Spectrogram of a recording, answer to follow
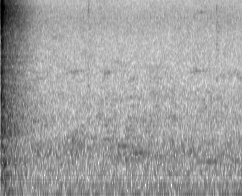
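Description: A single sharp knock of a hard object right at the start, dying away in a short ringing tail in the reverberant church, then only faint room hum.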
